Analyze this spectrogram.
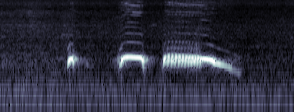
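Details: Spotted dove decoy coo in the lio tan style, used for luring wild doves: a short low note, an arched hooting note, then a long note that slides downward, given once over quiet background hiss.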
